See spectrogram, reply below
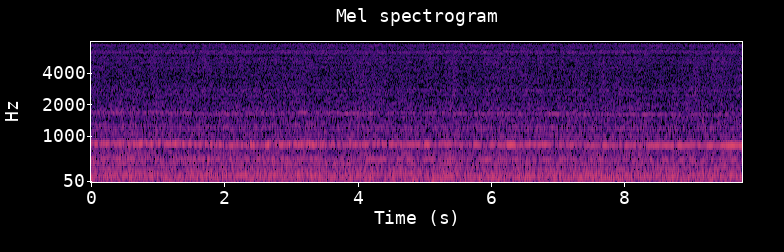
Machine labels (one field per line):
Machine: pump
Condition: normal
